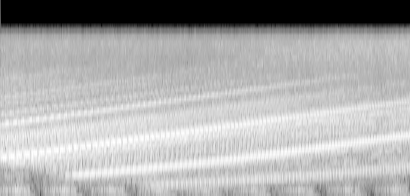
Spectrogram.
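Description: Electronic dance music build-up from a DJ mix: several stacked synth tones sweep steadily upward in a siren-like riser over a steady kick drum at about two beats a second.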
